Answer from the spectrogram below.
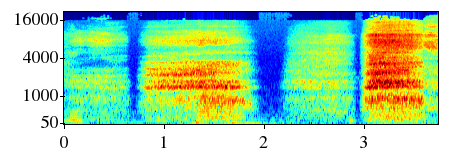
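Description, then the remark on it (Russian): A voice imitates the loud, heavy breathing of a big man, a programmer: three long, noisy breaths, alternating inhale and exhale with short pauses between, breathy, the last one loudest. “Но нет, был небольшой, он очень громко дышит, мне просто страшно.”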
